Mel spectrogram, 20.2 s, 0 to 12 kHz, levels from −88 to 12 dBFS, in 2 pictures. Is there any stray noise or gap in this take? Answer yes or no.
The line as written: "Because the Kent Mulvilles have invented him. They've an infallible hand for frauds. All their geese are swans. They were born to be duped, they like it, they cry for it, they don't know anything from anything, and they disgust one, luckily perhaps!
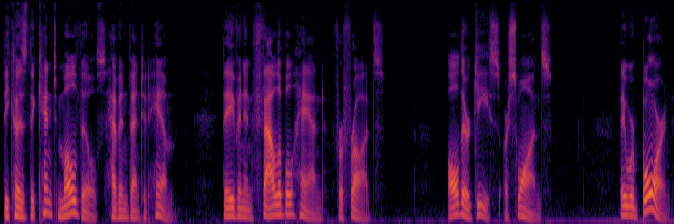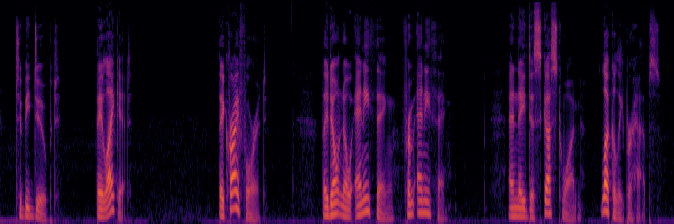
no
